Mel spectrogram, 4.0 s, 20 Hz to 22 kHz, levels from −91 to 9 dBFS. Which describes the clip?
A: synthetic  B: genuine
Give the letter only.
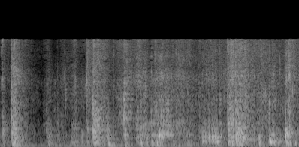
B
